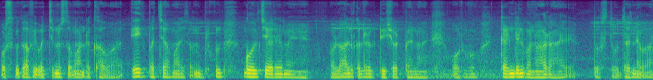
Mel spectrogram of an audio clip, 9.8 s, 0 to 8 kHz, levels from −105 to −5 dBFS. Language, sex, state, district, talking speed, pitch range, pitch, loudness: Hindi, male, Bihar, Purnia, 200 wpm, 110-125 Hz, 115 Hz, -19 LUFS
